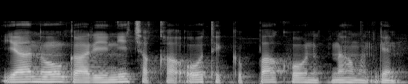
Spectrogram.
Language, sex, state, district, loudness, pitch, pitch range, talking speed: Garo, female, Meghalaya, South Garo Hills, -18 LUFS, 105 Hz, 100-115 Hz, 90 wpm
